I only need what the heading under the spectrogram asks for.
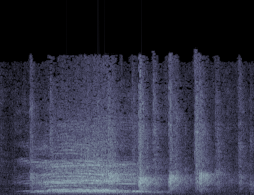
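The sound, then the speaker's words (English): Live audience noise at Liverpool Sound City: a cheering crowd swells to a loud peak in the first second, then fades with a few scattered shouts and claps. “This is the Anfield Wrap live at Liverpool Sound City. I'm Neil Atkinson, and here's some people who will hopefully make some noise.”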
